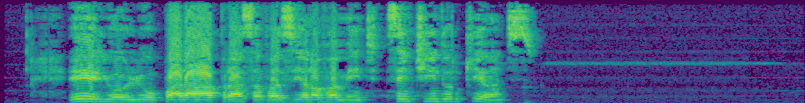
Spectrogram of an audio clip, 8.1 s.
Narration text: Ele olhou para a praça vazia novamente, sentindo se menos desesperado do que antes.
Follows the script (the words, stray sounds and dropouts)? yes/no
no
